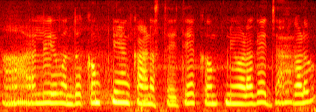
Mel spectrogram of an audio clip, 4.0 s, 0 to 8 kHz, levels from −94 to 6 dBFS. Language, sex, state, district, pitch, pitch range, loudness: Kannada, female, Karnataka, Shimoga, 245 Hz, 230-260 Hz, -15 LUFS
